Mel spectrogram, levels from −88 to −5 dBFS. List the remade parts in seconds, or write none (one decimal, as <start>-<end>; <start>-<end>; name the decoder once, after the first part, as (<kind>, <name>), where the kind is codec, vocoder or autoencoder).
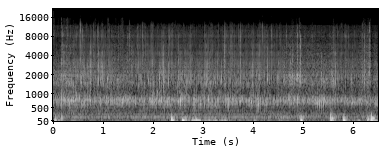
0.4-1.2 (vocoder, BigVGAN v2); 1.6-4.6; 5.6-6.1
